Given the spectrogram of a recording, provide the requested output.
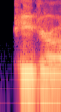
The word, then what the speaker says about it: Pedro: Pedro, pronounced Pedro as opposed to San Pedro, the way that you could tell the townies from the out-of-towners.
